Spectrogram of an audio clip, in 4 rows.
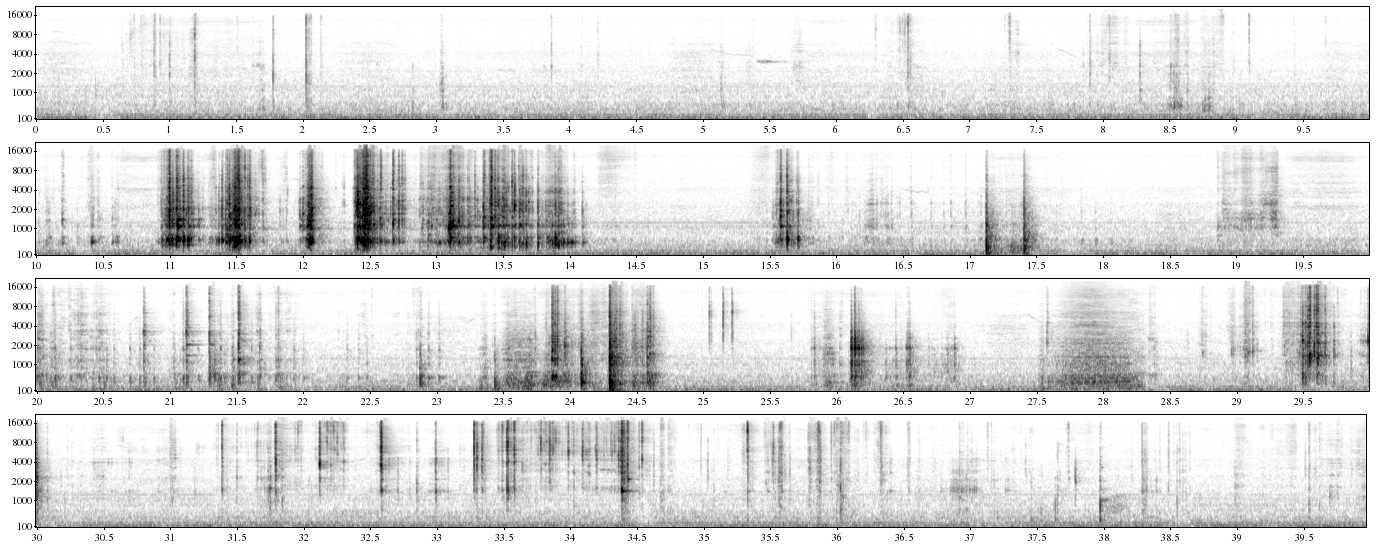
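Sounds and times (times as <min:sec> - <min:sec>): candy wrapper crinkling and tearing: 0:31.1 - 0:37.8.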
